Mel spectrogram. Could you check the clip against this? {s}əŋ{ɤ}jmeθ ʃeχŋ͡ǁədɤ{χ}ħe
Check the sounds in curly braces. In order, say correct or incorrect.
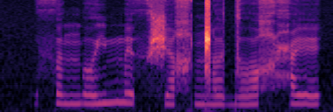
incorrect, correct, correct

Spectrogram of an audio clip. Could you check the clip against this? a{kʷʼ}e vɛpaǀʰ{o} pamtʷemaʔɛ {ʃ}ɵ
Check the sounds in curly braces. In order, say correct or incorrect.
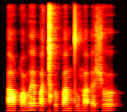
incorrect, incorrect, correct

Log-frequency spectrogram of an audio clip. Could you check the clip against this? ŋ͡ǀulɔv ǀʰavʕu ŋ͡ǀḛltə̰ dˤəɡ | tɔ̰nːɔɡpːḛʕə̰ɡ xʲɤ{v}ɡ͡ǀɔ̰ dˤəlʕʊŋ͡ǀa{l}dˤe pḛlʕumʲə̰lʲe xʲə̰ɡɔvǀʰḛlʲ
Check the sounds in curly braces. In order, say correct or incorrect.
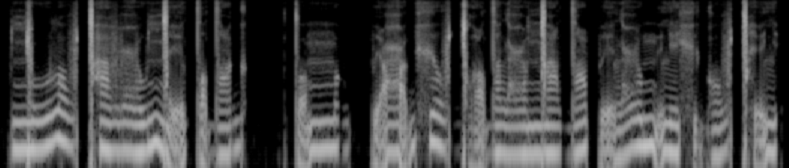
correct, correct

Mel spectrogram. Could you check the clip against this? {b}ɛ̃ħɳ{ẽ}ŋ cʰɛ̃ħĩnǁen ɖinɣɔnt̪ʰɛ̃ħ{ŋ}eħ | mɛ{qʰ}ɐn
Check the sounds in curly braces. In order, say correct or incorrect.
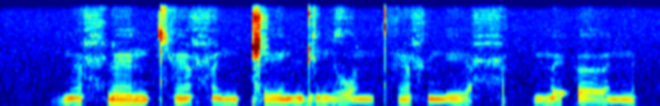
correct, incorrect, correct, incorrect

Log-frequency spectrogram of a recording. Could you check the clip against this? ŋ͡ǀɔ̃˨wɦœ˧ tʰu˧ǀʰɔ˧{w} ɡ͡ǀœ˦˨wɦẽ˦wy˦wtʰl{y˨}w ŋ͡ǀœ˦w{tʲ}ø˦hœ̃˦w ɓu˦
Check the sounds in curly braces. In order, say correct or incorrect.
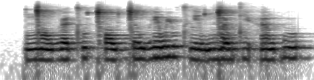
correct, incorrect, correct

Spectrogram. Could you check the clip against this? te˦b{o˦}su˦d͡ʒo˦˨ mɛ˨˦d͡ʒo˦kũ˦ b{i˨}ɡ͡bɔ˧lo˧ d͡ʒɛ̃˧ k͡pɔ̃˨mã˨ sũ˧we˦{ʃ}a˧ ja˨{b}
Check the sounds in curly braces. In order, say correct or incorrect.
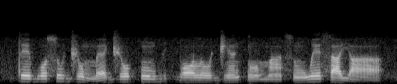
correct, incorrect, incorrect, incorrect

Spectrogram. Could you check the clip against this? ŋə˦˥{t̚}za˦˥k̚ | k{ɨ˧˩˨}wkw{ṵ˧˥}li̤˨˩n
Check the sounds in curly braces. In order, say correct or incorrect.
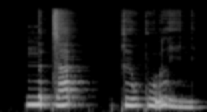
correct, incorrect, correct

